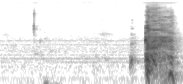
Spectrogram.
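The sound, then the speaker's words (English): A single loud cough bursts out near the end, preceded by a small throat click and a quick intake of breath, with no talking. “Let me get my cough done away with.”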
